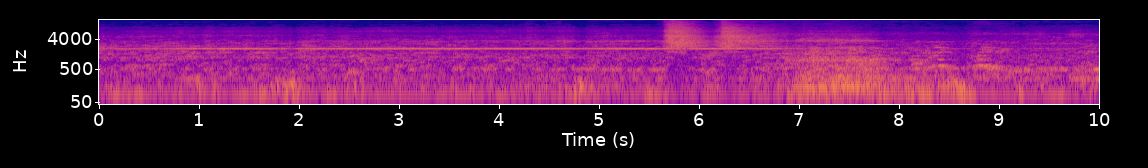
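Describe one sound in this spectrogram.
A ship's engine rumbles steadily.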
